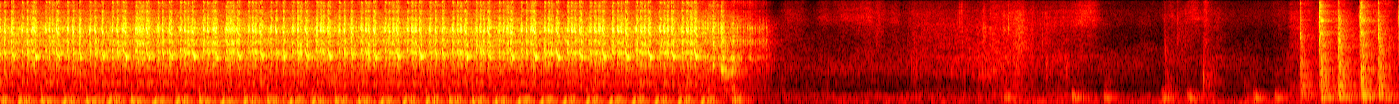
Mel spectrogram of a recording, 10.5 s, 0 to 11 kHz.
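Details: HammerHead 150 off-road go-kart, after emptying the fuel tank and installing new parts: fast even cranking for about five seconds, then quiet stumble and brief catch; hard starting.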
